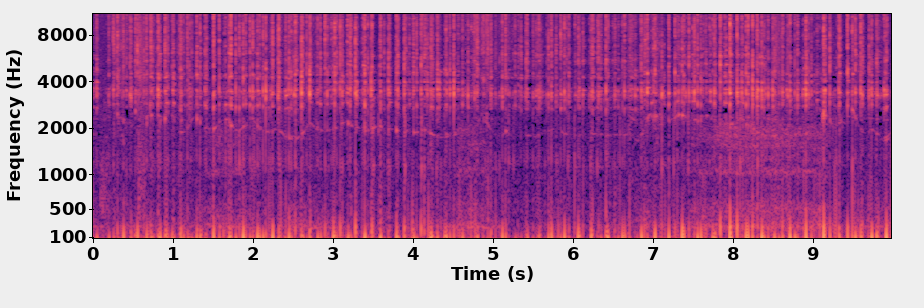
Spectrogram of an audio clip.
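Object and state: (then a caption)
Aluminium aerosol can. Fingertips and nails tap rapidly along the body of a black patterned, hand-sized aluminium aerosol spray can, which is hollow and of unknown fullness. A dense, steady stream of short, dry clicks carries a low hollow thump beneath bright, crisp nail ticks. Each tap dies away almost instantly.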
